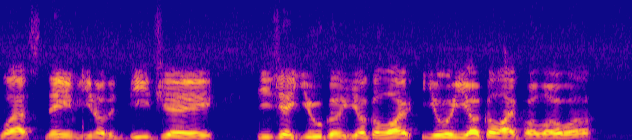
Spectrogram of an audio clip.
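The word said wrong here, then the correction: Uiagalelei: Yuga Lely.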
